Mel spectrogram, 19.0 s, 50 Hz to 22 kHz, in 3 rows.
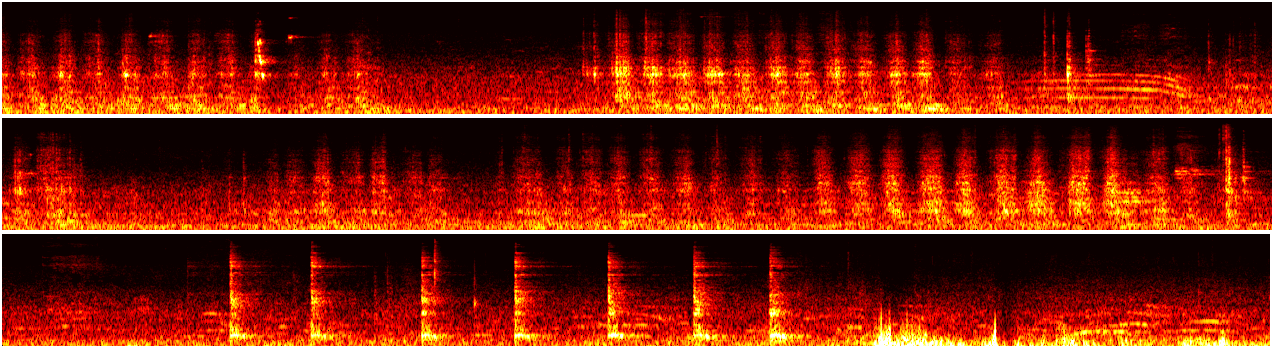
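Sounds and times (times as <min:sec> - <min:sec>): scraping wood by hand: 0:00.0 - 0:02.0, 0:02.9 - 0:12.6.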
